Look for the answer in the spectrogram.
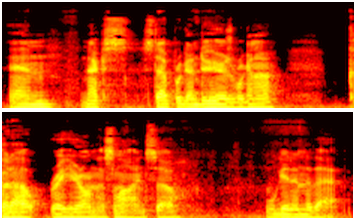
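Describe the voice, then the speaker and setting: A young man with a slightly low voice walks through a woodworking build in a cold shop shed. He talks in an easygoing, loose way, full of "um" and "like". It sounds like a handheld phone recording. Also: a little hiss or hum. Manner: relaxed, filler-heavy explaining. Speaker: DIY video co-host. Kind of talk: casual how-to narration.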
